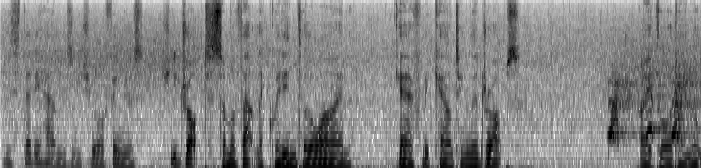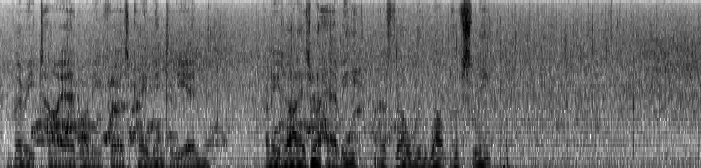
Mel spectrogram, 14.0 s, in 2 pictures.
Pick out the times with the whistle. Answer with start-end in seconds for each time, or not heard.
not heard.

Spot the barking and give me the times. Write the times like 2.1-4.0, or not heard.
6.0-11.0.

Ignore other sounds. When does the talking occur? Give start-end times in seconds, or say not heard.
0.0-5.3, 6.3-12.2.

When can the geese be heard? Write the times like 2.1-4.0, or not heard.
not heard.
